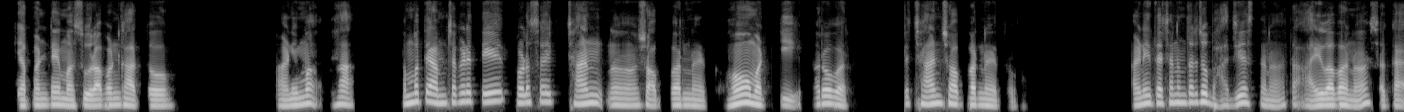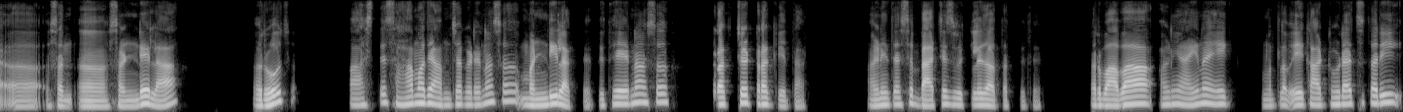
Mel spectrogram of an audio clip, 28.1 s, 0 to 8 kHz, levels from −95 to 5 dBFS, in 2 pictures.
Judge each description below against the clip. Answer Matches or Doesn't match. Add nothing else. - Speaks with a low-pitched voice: Matches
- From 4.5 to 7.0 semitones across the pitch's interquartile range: Matches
